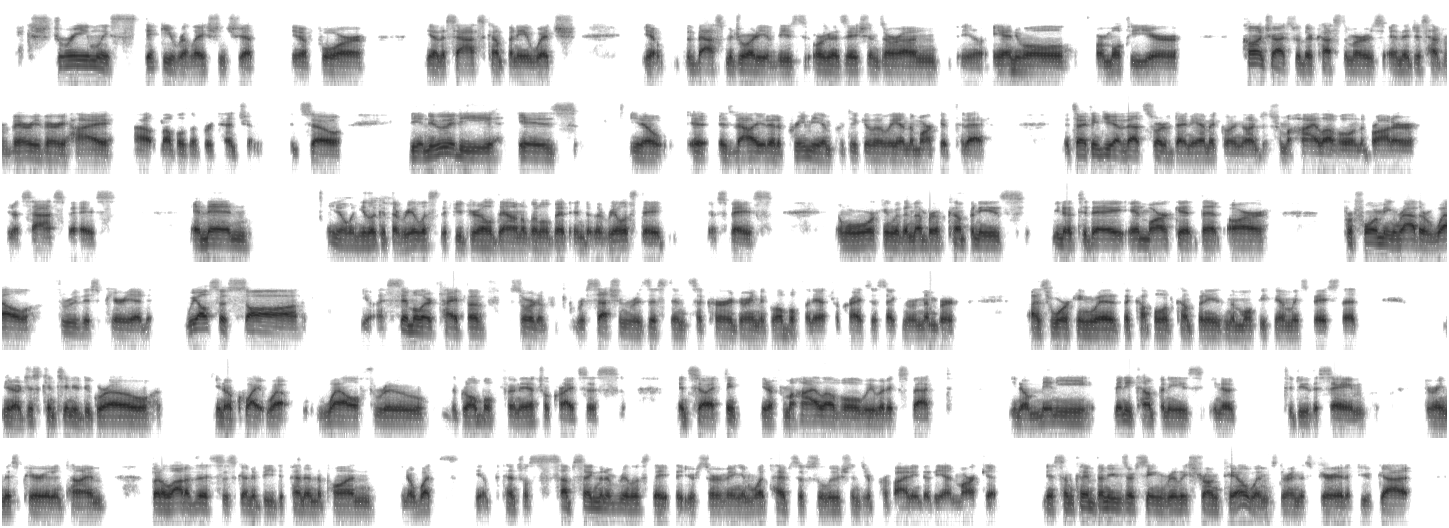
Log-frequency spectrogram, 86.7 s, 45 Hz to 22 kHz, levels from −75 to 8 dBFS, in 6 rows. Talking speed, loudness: 180 wpm, -16 LUFS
